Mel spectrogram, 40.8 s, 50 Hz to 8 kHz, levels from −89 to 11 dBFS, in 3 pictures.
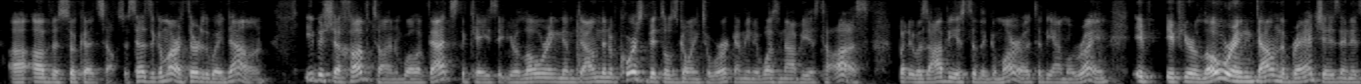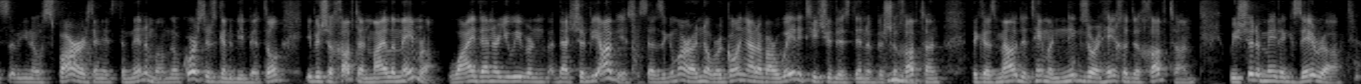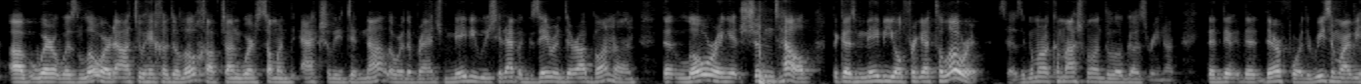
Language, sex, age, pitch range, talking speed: English, male, 20-39, 130-155 Hz, 215 wpm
